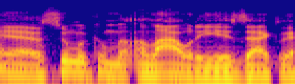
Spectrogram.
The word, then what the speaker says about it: summa cum laude: I graduated sumo cum laude. Yeah. Is that how you say it? Yeah, summa cum laude is exactly how you say it.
